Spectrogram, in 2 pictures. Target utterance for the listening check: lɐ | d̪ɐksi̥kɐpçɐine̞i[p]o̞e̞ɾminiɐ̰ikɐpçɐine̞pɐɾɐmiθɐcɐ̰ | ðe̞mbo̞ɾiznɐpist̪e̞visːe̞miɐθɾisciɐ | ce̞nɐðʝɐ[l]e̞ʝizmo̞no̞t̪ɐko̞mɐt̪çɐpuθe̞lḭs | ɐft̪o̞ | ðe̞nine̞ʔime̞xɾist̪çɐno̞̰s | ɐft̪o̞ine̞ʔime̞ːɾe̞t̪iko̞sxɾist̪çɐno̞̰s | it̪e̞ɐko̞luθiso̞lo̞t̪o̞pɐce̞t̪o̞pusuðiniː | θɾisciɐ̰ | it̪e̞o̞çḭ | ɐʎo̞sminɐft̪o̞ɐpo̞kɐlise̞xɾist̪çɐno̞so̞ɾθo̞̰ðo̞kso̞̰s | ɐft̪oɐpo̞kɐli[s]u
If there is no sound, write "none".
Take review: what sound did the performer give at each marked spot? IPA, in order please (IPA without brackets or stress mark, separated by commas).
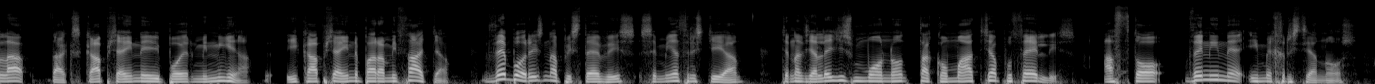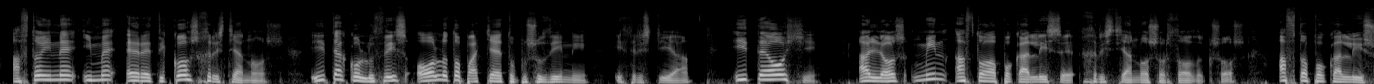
p, l, s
